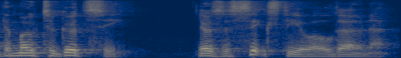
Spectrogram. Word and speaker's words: Guzzi: And I explained to him, no, it's not, because two Z's in Italian is pronounced T-S, Guzzi.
